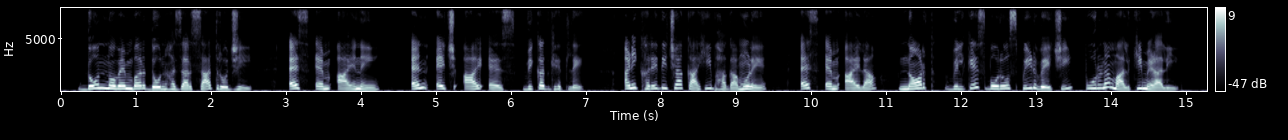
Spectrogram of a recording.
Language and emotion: Marathi, neutral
